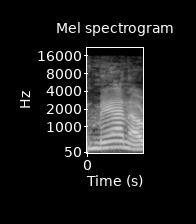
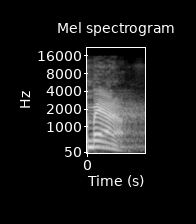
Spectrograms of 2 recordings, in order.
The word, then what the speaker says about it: manna: words in the Hebrew the word manna rhymes with the word man who which means what is it and so they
